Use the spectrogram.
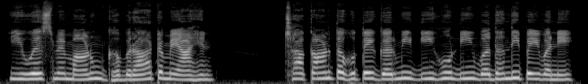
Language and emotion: Sindhi, fearful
